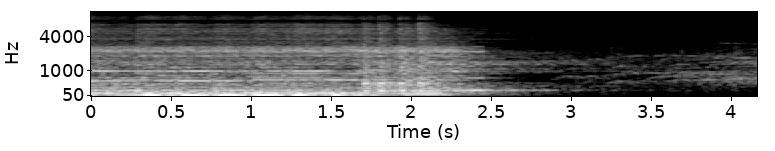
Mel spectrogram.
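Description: Live rock band of electric bass, electric guitar and drum kit playing loudly, then stopping abruptly about two seconds in. The room is much quieter after that, with a few faint sharp sounds near the end.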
